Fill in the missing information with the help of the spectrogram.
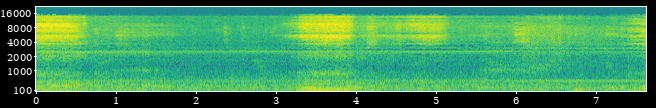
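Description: Slow, irregular rumbling snores on breathing in, about 18 a minute, with steady room hum behind.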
